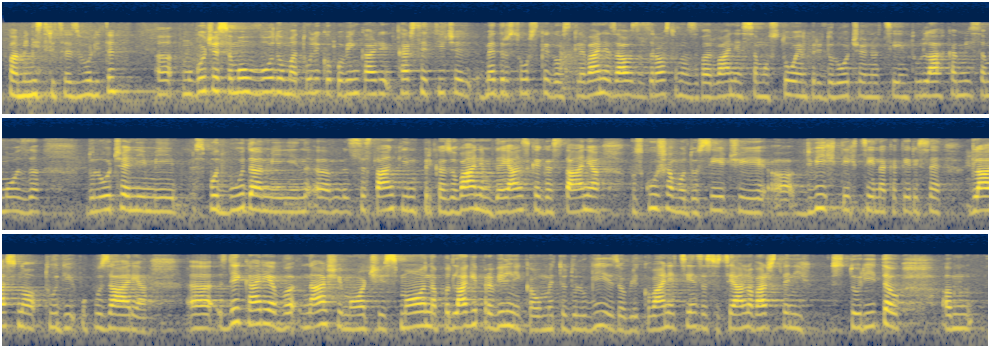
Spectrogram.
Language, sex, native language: Slovenian, female, Slovenian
